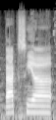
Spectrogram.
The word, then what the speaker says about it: Baxia: Synchro for an eight baxia that is it's pronounced weirdly it's a Chinese pronunciation will shuffle my not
